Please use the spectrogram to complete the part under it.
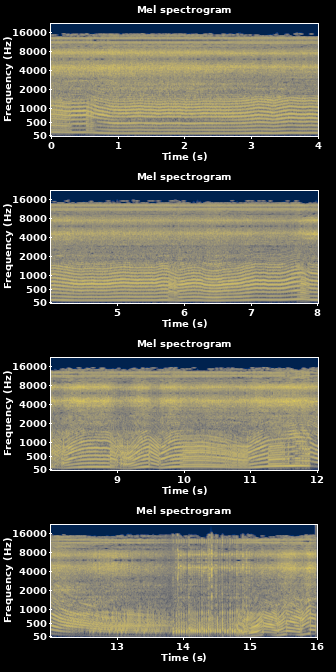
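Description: A chainsaw engine roars close by, revving up and down as it cuts through wood.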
